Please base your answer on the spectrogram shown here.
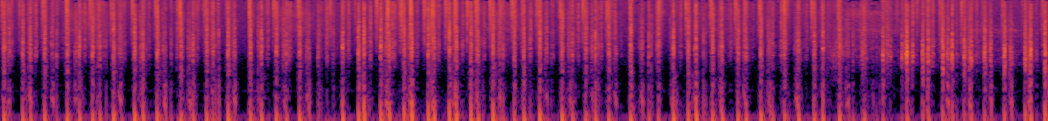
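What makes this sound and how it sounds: Fingertips tap and scratch a small, soft, black open-cell foam windscreen on the right of two microphones. The result is a rapid, uneven stream of short, muffled, deep thuds with a faint bright scratchy rustle between them, each thud dying away almost instantly.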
